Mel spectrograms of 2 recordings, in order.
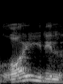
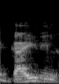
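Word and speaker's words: غير: যিনি গাইরিল পড়ে তাকে আপনি এখন বুঝাতে পারবেন যে গইন যেহেতু মোটা হরফ এই সাউন্ডটা হবে অ সাউন্ডে, এইজন্য গয়রিল হবে, গাইরিল হবে না।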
